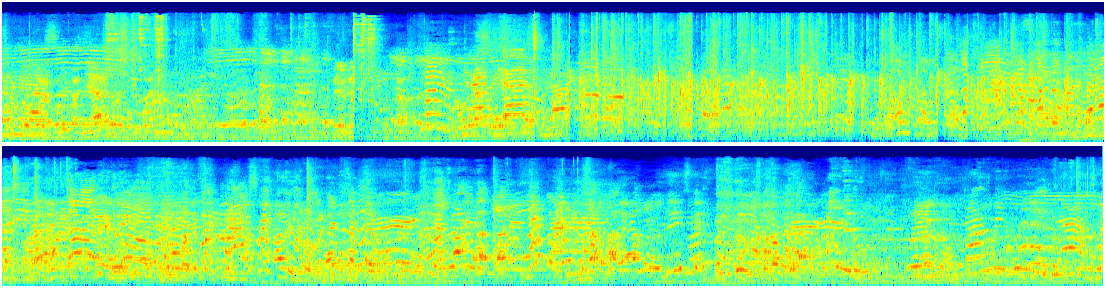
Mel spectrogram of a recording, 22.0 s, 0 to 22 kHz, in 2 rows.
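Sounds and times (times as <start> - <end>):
guests chattering: 0.0 - 22.0.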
